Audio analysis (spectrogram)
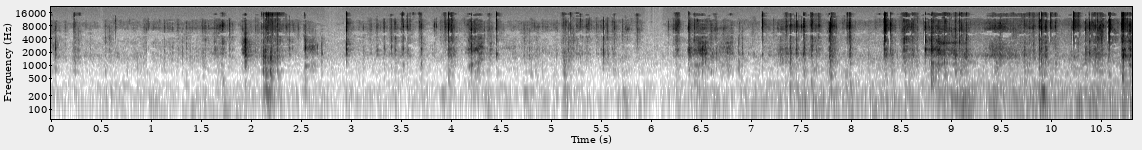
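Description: A metal utility blade shaves long curls off the surface of a hand-sized blue solid bar of dry soap held in the hands. Quiet, dry, bright scraping and crisp crackling come in short bursts, growing denser and slightly louder in the second half.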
